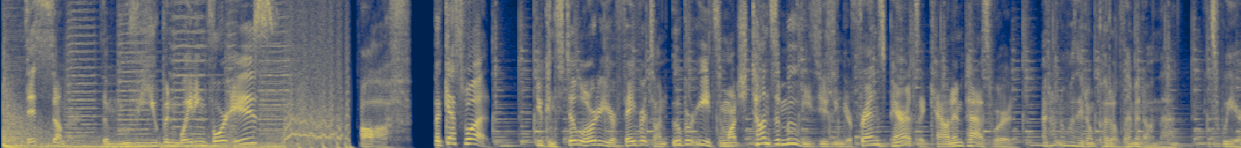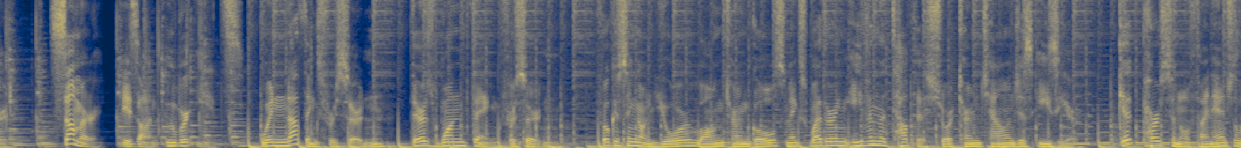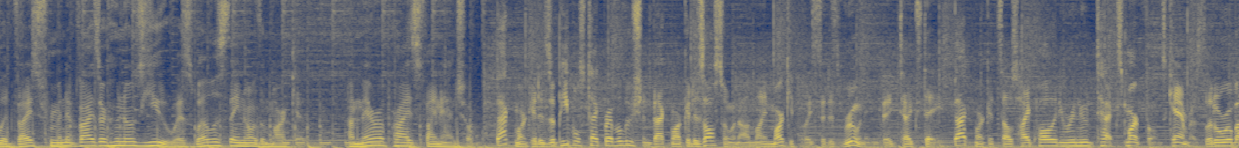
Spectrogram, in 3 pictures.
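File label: Commercial, voices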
